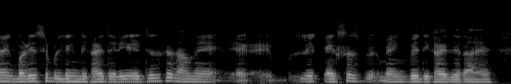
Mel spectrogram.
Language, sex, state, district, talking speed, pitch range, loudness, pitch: Maithili, male, Bihar, Samastipur, 200 wpm, 125-140 Hz, -33 LUFS, 130 Hz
